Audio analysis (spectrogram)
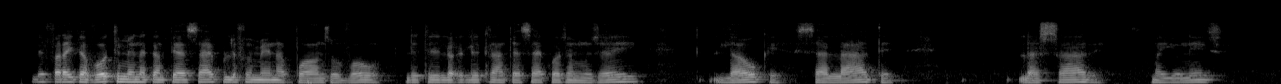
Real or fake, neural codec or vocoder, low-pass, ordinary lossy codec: real; none; 7.2 kHz; Opus, 16 kbps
